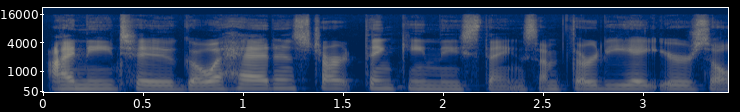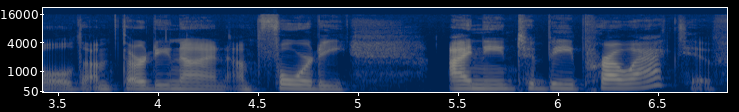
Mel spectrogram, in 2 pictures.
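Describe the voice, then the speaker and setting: Middle-aged woman podcast co-host, emphatic and chatty, smooth and a touch low, close dry mic. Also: fairly even intonation, normal speed, no echo. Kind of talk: casual podcast chat.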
